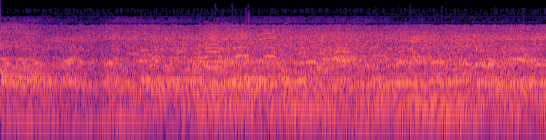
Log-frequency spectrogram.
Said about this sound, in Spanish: Ahora ya se mezclan los gritos de los jugadores del Barça con la megafonía del estadio de la Cartuja.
